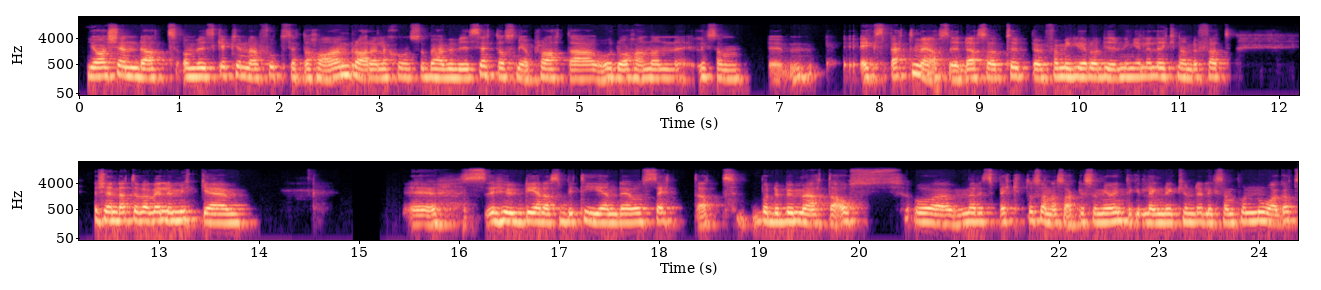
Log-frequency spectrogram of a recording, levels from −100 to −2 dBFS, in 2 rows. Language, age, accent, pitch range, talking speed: Swedish, 20-39, native, 175-195 Hz, 165 wpm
